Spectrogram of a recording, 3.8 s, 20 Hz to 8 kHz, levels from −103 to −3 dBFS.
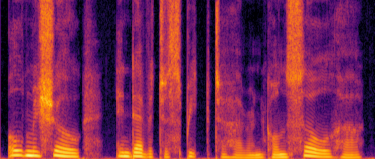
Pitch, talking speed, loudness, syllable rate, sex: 160 Hz, 160 wpm, -17 LUFS, 5.1 syllables/s, female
